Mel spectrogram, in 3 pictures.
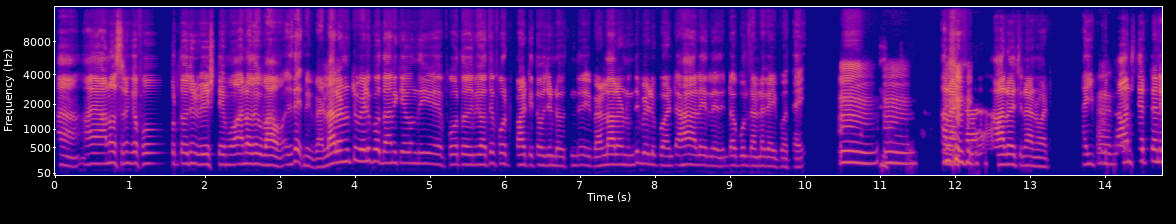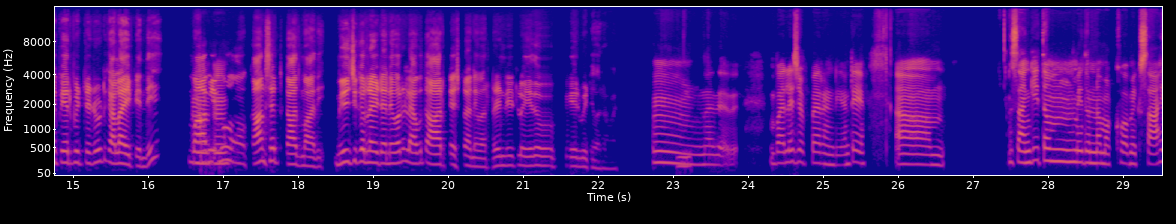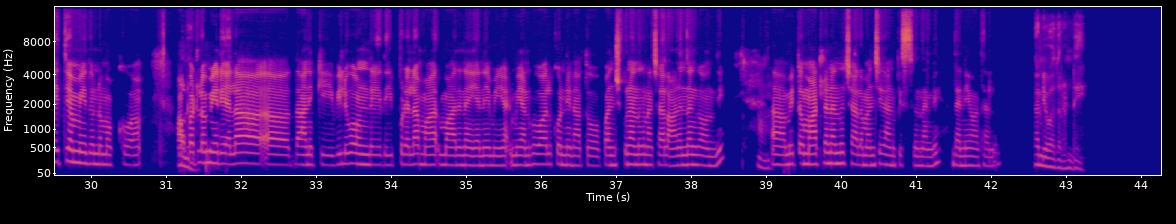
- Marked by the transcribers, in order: in English: "ఫోర్ థౌసండ్"; in English: "ఫోర్ థౌసండ్"; in English: "ఫార్టీ థౌసండ్"; giggle; other background noise; in English: "కాన్సెర్ట్"; in English: "మ్యూజికల్"; in English: "ఆర్కెస్ట్రా"
- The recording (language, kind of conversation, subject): Telugu, podcast, ప్రత్యక్ష సంగీత కార్యక్రమానికి ఎందుకు వెళ్తారు?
